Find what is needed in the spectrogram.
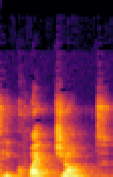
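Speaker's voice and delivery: usual speaking voice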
